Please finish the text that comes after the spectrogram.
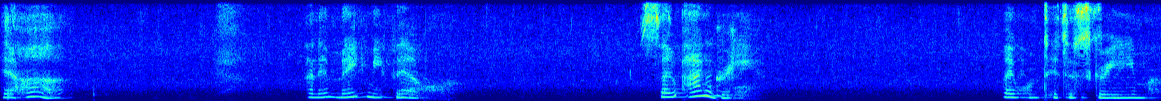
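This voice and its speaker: A woman voicing a shy, gentle young ghost girl in a soft, breathy, often whispered ASMR roleplay, speaking hesitantly and tenderly. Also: high voice, fairly even intonation, very slow, pauses often, recorded from a distance, low-quality recording. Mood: hurt, fearful.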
